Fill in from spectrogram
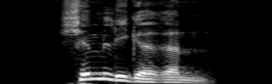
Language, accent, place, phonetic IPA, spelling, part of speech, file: German, Germany, Berlin, [ˈʃɪmlɪɡəʁəm], schimmligerem, adjective, De-schimmligerem.ogg
- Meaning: strong dative masculine/neuter singular comparative degree of schimmlig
